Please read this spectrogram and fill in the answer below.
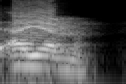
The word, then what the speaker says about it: Haïm: C'est-à-dire c'était Saban qui était derrière, Haïm Saban, Haïm, je sais pas trop comment on prononce. – Non c'est Ayam.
